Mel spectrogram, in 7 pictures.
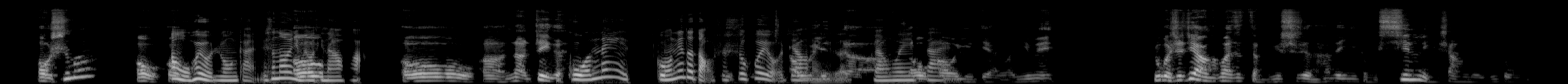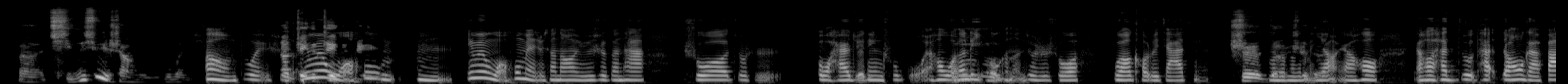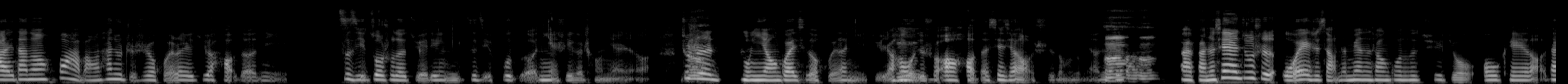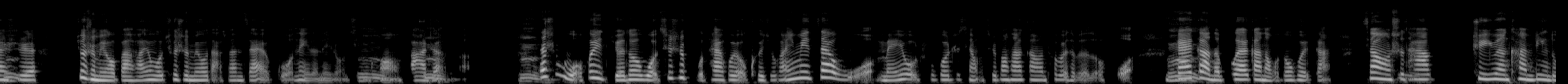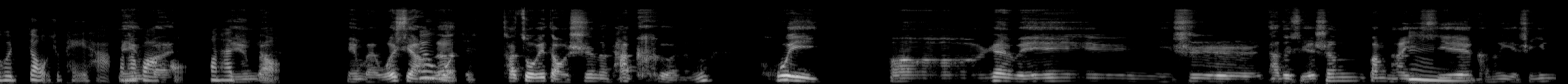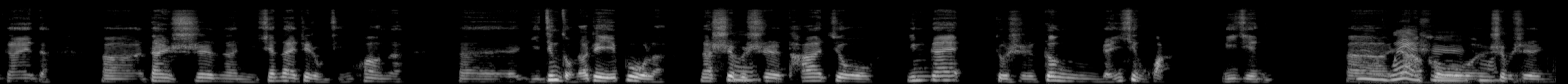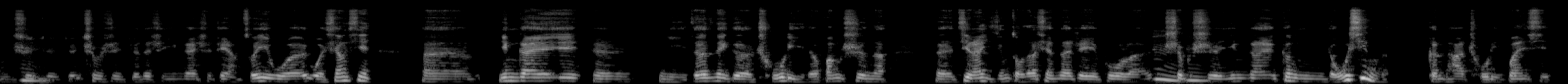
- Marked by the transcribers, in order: tapping; alarm; drawn out: "为"
- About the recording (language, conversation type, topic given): Chinese, podcast, 当导师和你意见不合时，你会如何处理？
